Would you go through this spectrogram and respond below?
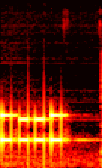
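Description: Telephone keypad dialing tones in a video game, a quick run of about seven crisp beeps at a steady rhythm, then quiet.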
